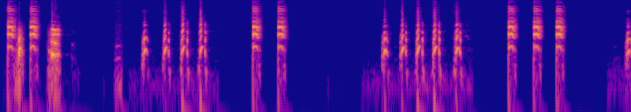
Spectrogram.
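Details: Purple swamphen call used at night with nets and a loudspeaker to lure birds: rapid series of harsh, screeching notes in pairs and triplets, with some lower rasping notes between them and short gaps.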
